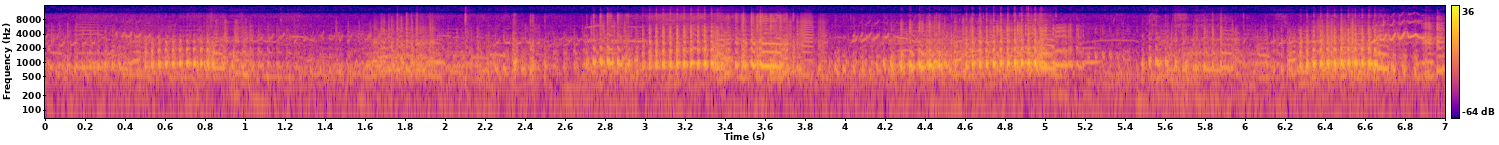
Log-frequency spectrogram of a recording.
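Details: Sandhill cranes at the North Crane Pool roost, Bosque del Apache National Wildlife Refuge, early morning on 27 November 2009; repeated rolling, trumpeting bugles from several birds overlap in bursts about every one to two seconds.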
